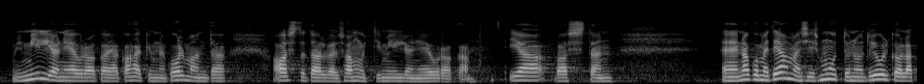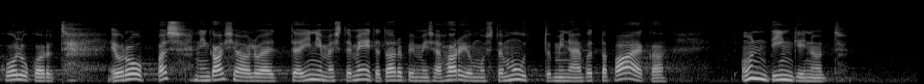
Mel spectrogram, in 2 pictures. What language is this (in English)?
Estonian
